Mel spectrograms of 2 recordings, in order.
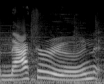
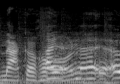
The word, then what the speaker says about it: macaron: Or the coconut macaroon at Passover. Yeah. Right? Sometimes dipped in chocolate. Totally different. Okay. I don't speak French. I'm from Jersey, so I say macaroon, not macaron.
